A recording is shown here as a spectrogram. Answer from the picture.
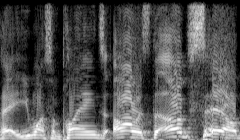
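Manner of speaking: lightly voiced pushy salesman, sing-song lift; mock sales pitch to another country; salesman Trump pitch. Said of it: "He does deal with".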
